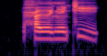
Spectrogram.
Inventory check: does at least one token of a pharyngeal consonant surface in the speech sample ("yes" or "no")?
yes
